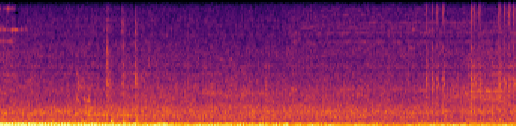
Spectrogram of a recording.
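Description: A car engine running at low speed, a steady low hum that eases off slightly over the first couple of seconds.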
